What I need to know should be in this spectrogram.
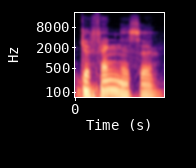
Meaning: nominative/accusative/genitive plural of Gefängnis
- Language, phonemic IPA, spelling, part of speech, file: German, /ɡəˈfɛŋnɪsə/, Gefängnisse, noun, De-Gefängnisse.ogg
